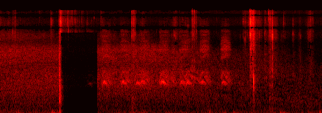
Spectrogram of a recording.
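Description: A bird calling in a quick series of short calls for about a second and a half, from about two seconds in. There are sharp wooden knocks from split firewood pieces being handled, the loudest about a second in and another near five seconds.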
